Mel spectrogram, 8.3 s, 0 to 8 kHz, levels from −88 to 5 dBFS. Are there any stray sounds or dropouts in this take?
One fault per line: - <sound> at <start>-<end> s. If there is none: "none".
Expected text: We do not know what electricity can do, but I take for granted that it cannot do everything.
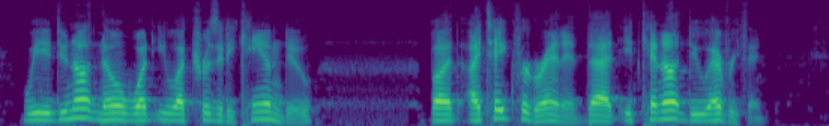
none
